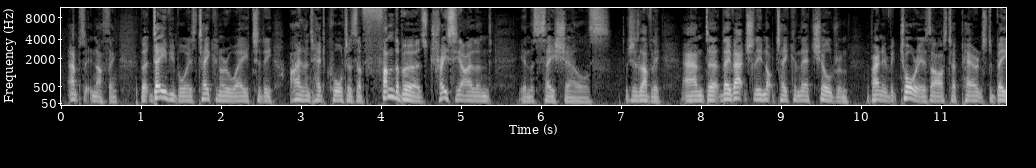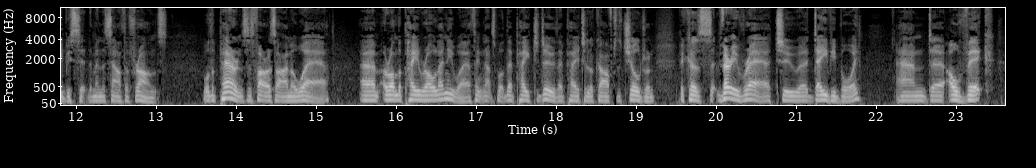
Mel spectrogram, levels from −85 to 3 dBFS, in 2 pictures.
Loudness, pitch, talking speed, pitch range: -24 LUFS, 115 Hz, 220 wpm, 100-120 Hz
